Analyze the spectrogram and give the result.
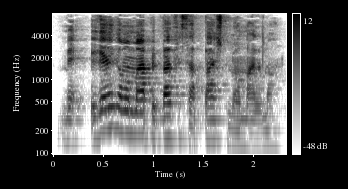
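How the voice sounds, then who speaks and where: Animated man ranting on a live stream. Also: on the high side, fast talker, reverberant. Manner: scolding, animated, repeats himself, talks straight to viewers. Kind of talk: live-stream rant to viewers.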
